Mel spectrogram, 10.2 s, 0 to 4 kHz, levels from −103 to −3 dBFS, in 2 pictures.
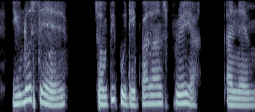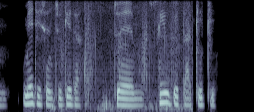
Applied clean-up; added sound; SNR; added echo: none; Walk, footsteps / Bird vocalization, bird call, bird song; 17 dB; none.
